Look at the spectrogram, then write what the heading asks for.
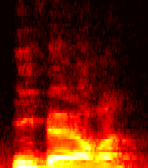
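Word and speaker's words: hiver: میخونم با اختی ایو یادت نرفته که اش تلفظ نمیشه در زبان فرانسه ایو نمیگم هیور ا ای ایور حالا با اختی لیور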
